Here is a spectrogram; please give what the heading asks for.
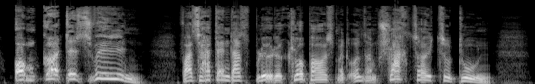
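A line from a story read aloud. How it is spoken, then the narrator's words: Furious roar. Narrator (German): brüllte er wutentbrannt in unsere Richtung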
